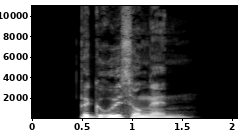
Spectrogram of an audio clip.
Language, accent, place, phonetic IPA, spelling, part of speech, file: German, Germany, Berlin, [bəˈɡʁyːsʊŋən], Begrüßungen, noun, De-Begrüßungen.ogg
- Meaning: plural of Begrüßung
